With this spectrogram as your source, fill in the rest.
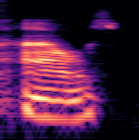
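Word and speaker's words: haugr: So this is some example of Howe's. And they're all over Yorkshire. And quite why I didn't cotton on to this before, I don't know. So wait, Howe is how you pronounce that? H-A-U-G-R? Yeah.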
